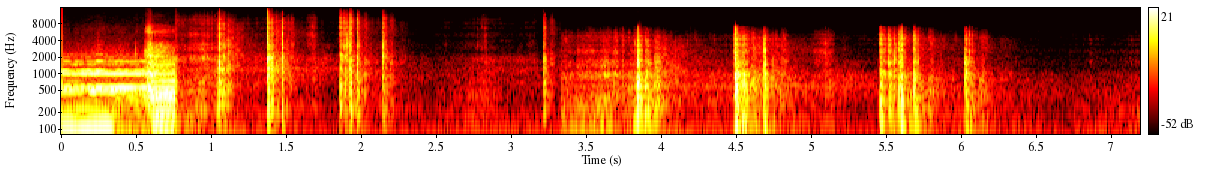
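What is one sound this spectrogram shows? Skateboard wheels roll over concrete.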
